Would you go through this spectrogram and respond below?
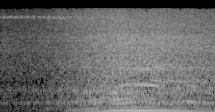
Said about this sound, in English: Should we get our seatbelts on and rev up the engine? Oh, yes, ma'am.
